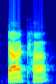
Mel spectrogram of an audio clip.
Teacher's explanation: मुर्धा का उच्चारण स्थान है वह है ट वर्ग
